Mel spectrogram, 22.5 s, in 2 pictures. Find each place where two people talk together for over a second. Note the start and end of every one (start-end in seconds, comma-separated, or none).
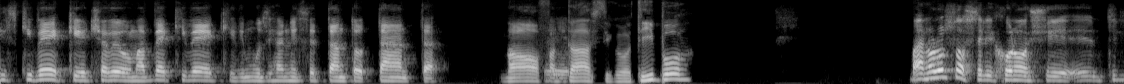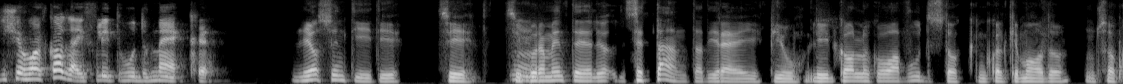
none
